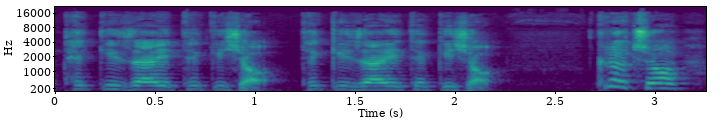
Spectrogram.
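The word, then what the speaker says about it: 適材適所: 발음은 태기자의 태끼셔 태기자의 태끼셔.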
